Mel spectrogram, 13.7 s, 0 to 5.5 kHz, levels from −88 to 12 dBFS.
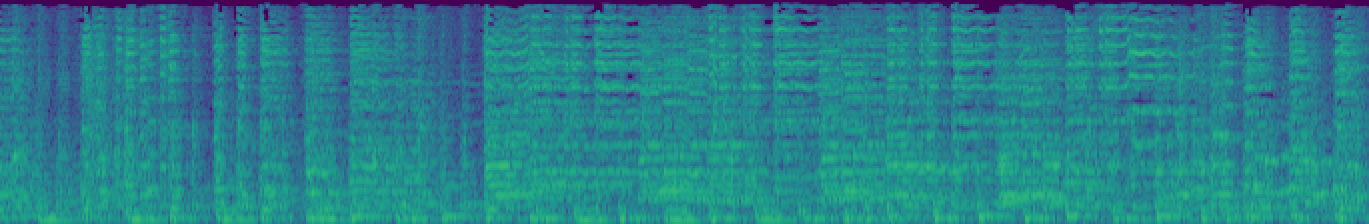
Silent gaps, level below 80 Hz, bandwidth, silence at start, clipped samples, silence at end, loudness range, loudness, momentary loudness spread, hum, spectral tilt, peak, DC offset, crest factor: none; -32 dBFS; 5.4 kHz; 0 s; under 0.1%; 0 s; 3 LU; -21 LUFS; 6 LU; none; -5.5 dB/octave; -6 dBFS; under 0.1%; 16 dB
